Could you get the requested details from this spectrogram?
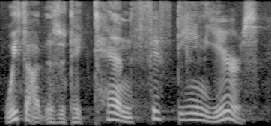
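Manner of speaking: soft, halting, imitating someone crying; quiet imitation of a tearful confession; retold tearful. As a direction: act lightly choked up, drawing out the last words. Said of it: "he's crying, and she's crying".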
